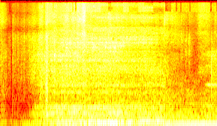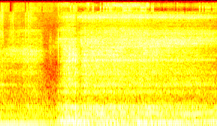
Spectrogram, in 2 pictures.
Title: live snore 😂 ऐसे खर्राटे देखे हैं कभी #खर्राटे #खतरनाकखर्राटे #snore #funnyvideo #snorevideo #enjoy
